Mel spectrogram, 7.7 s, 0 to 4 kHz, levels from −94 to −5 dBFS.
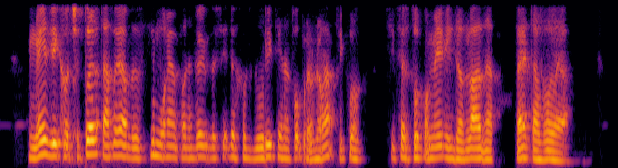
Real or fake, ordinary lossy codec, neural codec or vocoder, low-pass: fake; none; codec, 16 kHz, 1 kbps, FreqCodec, larger model; 3.6 kHz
